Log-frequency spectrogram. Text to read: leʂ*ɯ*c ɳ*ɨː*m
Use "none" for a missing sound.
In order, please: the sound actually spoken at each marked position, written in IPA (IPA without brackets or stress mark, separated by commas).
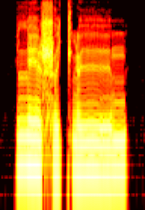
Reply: ɯ, ɨː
